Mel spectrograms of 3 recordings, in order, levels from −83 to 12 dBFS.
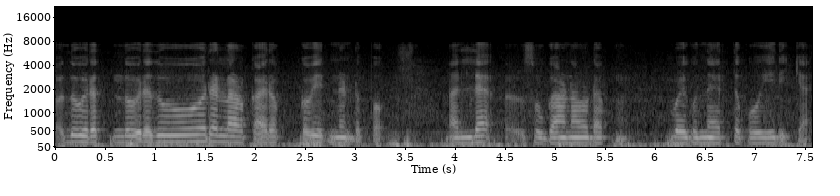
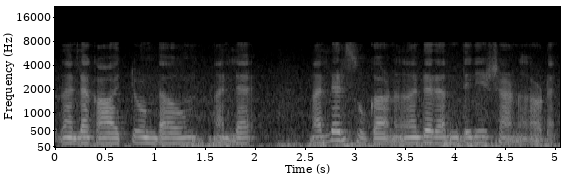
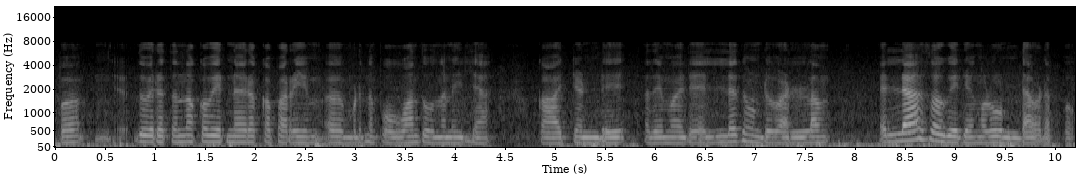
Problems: background sounds at intervals, low volume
